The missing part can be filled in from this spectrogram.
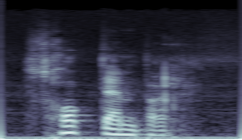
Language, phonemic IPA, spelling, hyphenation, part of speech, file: Dutch, /ˈsxɔkˌdɛm.pər/, schokdemper, schok‧dem‧per, noun, Nl-schokdemper.ogg
- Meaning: shock absorber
